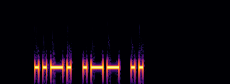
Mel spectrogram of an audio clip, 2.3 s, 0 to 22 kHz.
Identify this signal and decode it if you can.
Morse code, heard as a keyed tone, about 31 wpm, 700 Hz. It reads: FWI
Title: USA Call Sign Postfixes - 3 Letters 30wpm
